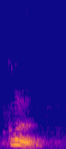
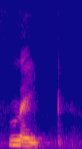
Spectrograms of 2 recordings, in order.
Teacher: The characteristics about the sounds are the place of articulation about the sound is alveolar because the sound is made by raising the tip of the tongue toward the ridge that is right behind upper front teeth. We had a teeth, alveolar ridge, and the tip of the tongue.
